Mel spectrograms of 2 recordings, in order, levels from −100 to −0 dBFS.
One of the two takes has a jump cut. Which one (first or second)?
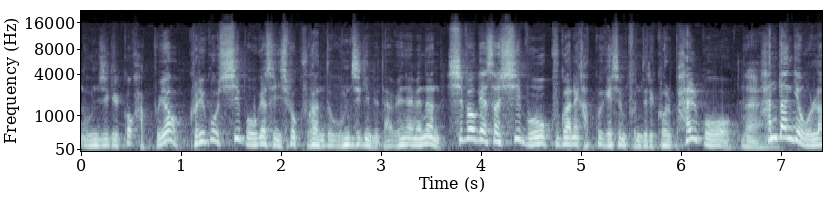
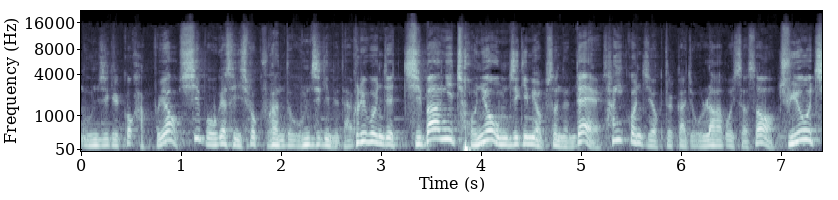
second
